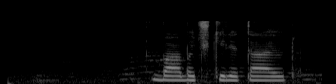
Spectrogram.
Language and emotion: Russian, neutral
